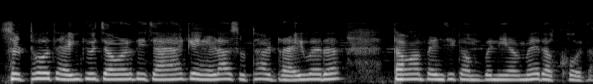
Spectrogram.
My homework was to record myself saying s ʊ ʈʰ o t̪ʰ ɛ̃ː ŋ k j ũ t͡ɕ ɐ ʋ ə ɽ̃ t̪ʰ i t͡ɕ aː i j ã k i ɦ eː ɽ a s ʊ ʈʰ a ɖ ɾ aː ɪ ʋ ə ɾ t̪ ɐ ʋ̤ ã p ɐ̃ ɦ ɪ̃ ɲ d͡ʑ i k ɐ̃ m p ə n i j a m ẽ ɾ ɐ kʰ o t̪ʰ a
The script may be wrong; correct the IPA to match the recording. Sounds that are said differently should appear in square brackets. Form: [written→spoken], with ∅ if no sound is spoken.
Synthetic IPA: s ʊ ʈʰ o t̪ʰ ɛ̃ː ŋ k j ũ t͡ɕ ɐ ʋ ə ɽ̃ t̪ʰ i t͡ɕ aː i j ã k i ɦ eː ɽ a s ʊ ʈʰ a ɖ ɾ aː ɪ ʋ ə ɾ t̪ ɐ ʋ̤ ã p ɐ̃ ɦ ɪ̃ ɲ d͡ʑ i k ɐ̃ m p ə n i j [a→ə] m ẽ ɾ ɐ kʰ o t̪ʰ a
